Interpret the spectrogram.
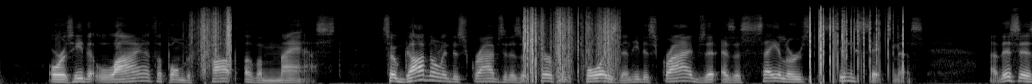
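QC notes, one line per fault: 1.83–2.32 s, 5.23–6.21 s, 8.08–9.06 s: cable scratch noise. Dense, uneven scratching bursts sit over the speech, roughly as loud as it, first after "he that lieth upon" and second after "only describes it as". A worn connector or cable being moved is the likely cause.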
